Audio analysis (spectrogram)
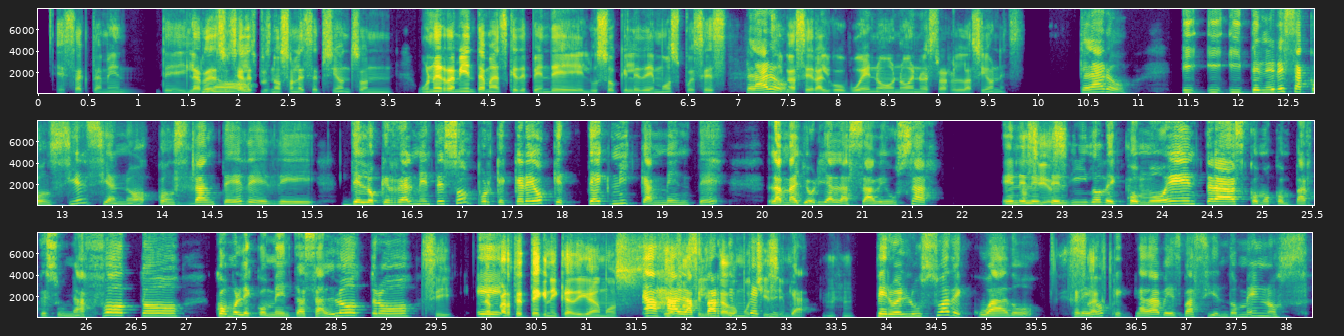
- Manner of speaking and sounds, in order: none
- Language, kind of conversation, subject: Spanish, podcast, ¿Cómo cambian las redes sociales nuestra forma de relacionarnos?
